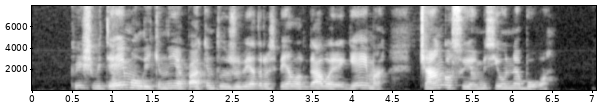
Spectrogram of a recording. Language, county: Lithuanian, Vilnius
